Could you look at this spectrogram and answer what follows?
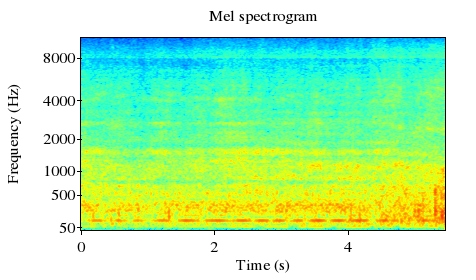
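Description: A Cessna 402 taxiing out at an airport gives a steady, moderately loud engine drone with a low hum throughout, rising slightly at the end, with no voices.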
